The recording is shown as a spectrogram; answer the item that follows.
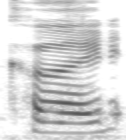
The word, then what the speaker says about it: could: a buddy the word could is spelled c o u l d the c makes the k sound and the o u makes the uh sound the l is silent then we hear the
